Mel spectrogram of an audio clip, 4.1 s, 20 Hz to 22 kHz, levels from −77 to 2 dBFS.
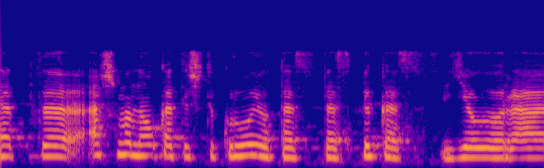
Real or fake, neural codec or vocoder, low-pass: fake; codec, 16 kHz, 16 kbps, FunCodec, trained on Chinese and English, 50 frames a second; 7.2 kHz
